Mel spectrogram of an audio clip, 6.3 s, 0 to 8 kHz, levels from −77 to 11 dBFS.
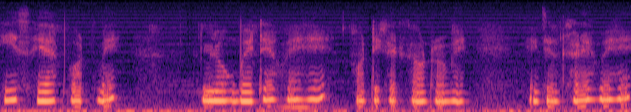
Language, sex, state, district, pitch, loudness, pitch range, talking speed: Hindi, female, Goa, North and South Goa, 215 Hz, -15 LUFS, 205-235 Hz, 135 wpm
